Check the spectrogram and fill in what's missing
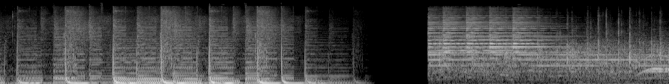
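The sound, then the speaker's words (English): The New York Stock Exchange opening bell rings steadily on a Wednesday over loud applause and crowd noise, after a brief burst of rhythmic music and a moment of silence. “That's the opening bell over there at the New York Stock Exchange.”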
